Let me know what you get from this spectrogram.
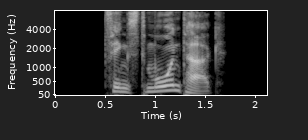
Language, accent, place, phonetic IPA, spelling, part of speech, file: German, Germany, Berlin, [pfɪŋstˈmoːntaːk], Pfingstmontag, noun, De-Pfingstmontag.ogg
- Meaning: Whit Monday, Pentecost Monday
